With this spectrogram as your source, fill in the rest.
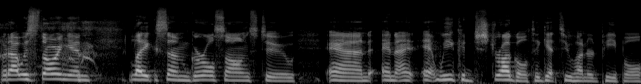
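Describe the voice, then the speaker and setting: An unremarkable speaking voice from a woman at medium pitch with ordinary pitch variation, on a very clean recording with a silent background. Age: 50s. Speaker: vocal teacher. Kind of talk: casual chat.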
